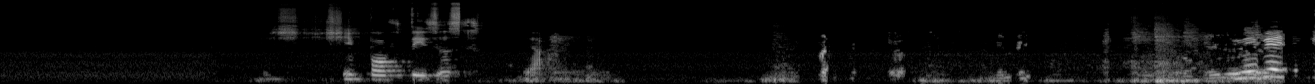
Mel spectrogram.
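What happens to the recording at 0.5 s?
The echo canceller, reacting to sound coming from the loudspeaker, clamped down on the microphone from 0.51 to 0.77 s, so the background is gated by the echo canceller there. For that brief stretch, a little over a quarter of a second, the room sound sinks by about 13 dB at its deepest and then comes back as the canceller releases, leaving a short hollow gap where the ambience briefly drops away.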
